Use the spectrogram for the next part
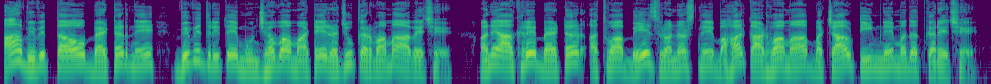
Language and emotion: Gujarati, neutral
